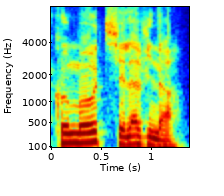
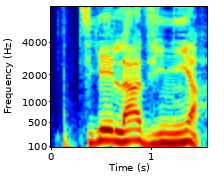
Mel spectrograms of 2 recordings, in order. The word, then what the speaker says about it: Comotyelavinia: Je me permets, mais il y a une petite erreur de prononciation. Voilà. peut-être. C'est à la fin. ah oui. De la vignasse. Alors, Como Comotier-Lavigna. Hein, c'est voilà, ça. Comotier-Lavigna, ouais.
